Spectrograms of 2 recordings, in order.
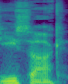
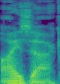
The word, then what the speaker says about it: Yach: king ISAC even though his name is yach these guys always pronounce it wrong and call him Isaac instead either way while he enjoyed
